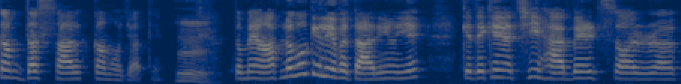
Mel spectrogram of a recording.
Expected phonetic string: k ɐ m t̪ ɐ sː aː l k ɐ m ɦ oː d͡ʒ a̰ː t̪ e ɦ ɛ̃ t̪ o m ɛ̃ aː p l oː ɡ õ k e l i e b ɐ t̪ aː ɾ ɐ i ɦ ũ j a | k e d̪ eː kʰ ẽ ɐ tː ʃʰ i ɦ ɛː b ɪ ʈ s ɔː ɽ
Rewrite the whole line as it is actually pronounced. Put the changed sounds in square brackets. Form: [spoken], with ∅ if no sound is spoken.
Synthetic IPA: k ɐ m [d̪] ɐ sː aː l k ɐ m ɦ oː d͡ʒ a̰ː t̪ e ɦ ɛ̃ t̪ o m ɛ̃ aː p l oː ɡ õ k e l i e b ɐ t̪ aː ɾ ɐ i ɦ ũ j [e] | k e d̪ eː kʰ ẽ ɐ tː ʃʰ i ɦ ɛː b ɪ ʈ s ɔː [ɾ]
